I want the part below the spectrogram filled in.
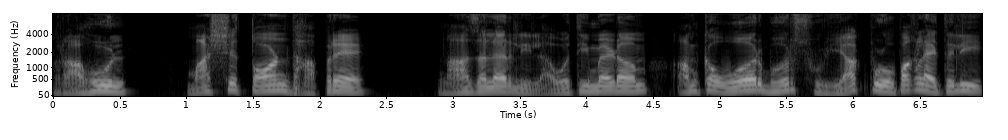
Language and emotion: Goan Konkani, fearful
